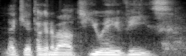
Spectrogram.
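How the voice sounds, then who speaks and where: A man's voice: low-pitched, completely flat delivery, fairly quick, dark tone. A man chatting casually as an unscripted interviewer, a fellow student who talks in anecdotes and acts out little quoted asides. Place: indoors at a university building.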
